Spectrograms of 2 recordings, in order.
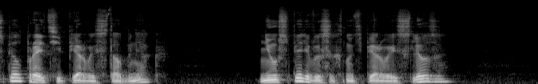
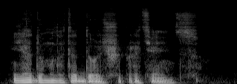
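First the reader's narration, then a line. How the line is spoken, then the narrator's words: Calm relieved whisper. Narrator (Russian): К Дюруа вернулось его обычное спокойствие, и, облегченно вздохнув, он прошептал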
